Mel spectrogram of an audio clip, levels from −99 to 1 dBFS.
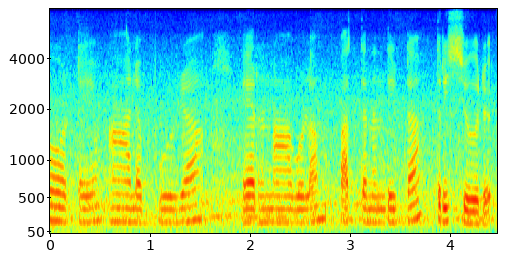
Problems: constant background noise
